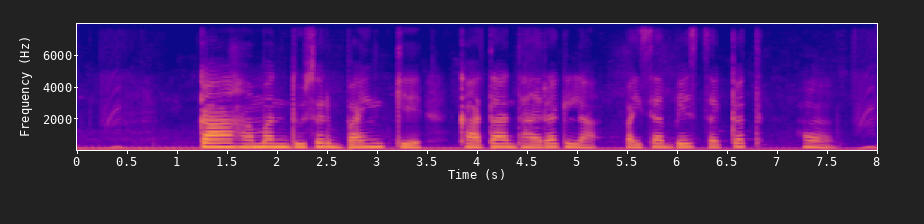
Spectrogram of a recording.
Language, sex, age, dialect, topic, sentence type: Chhattisgarhi, female, 18-24, Northern/Bhandar, banking, statement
